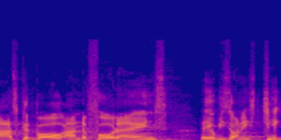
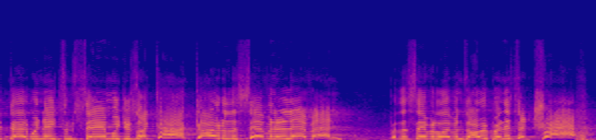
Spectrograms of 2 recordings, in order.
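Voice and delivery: much higher, shouting in mock panic; panicked squeal; 7 semitones higher than usual. Comic acting out a Melbourne curfew resident, panicking in a high shriek. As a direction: yelp it like you're terrified of police.

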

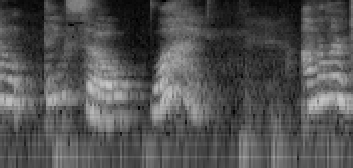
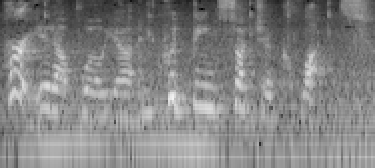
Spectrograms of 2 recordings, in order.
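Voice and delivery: impatient; 7 dB louder than usual. Acted. Bossing partner impatiently.

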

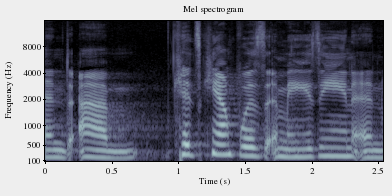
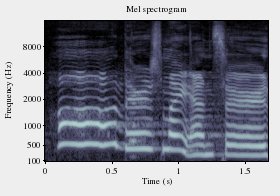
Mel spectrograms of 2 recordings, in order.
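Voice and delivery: high, slow relieved "ah" of discovery; sudden realization; 11 semitones higher, 5 dB louder, slower than usual. Retold or imitated. Retelling to the church how a leader answered her questions, with a high, slow relieved realization. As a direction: let the answer land on you. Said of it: "and I was like".

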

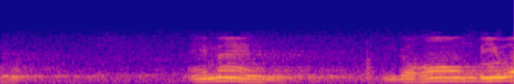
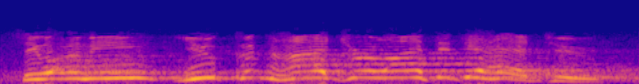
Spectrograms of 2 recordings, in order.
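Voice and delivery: higher, lifted with wonder; excited exclaim; 7 semitones higher than usual. Real, not acted. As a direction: marvel at what God reveals. Preacher exclaims to the crowd.

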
